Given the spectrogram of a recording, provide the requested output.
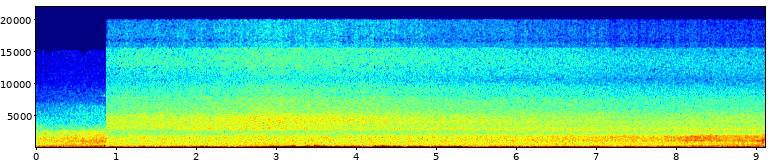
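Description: Steady wind and low vehicle rumble outdoors, swelling in the middle, with no animal sound.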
